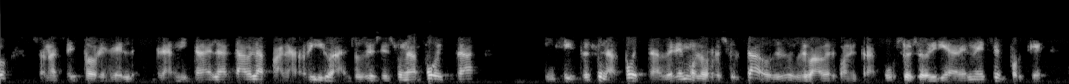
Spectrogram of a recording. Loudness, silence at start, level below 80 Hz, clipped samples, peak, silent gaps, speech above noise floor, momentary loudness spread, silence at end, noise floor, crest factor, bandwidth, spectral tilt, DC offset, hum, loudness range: -20 LUFS; 0 s; -68 dBFS; under 0.1%; -4 dBFS; none; 45 dB; 7 LU; 0.25 s; -65 dBFS; 16 dB; 3.9 kHz; -7.5 dB/octave; under 0.1%; none; 2 LU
